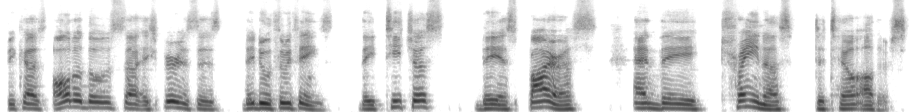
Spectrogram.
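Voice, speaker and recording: A man speaking as a guest, deliberate and methodical, laying out his points one by one. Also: medium pitch, no echo.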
